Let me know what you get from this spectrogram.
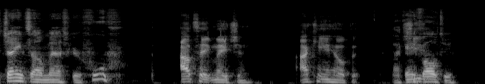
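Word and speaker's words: Mädchen: Her name's spelled Madchen, but I saw that it's pronounced Machen.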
